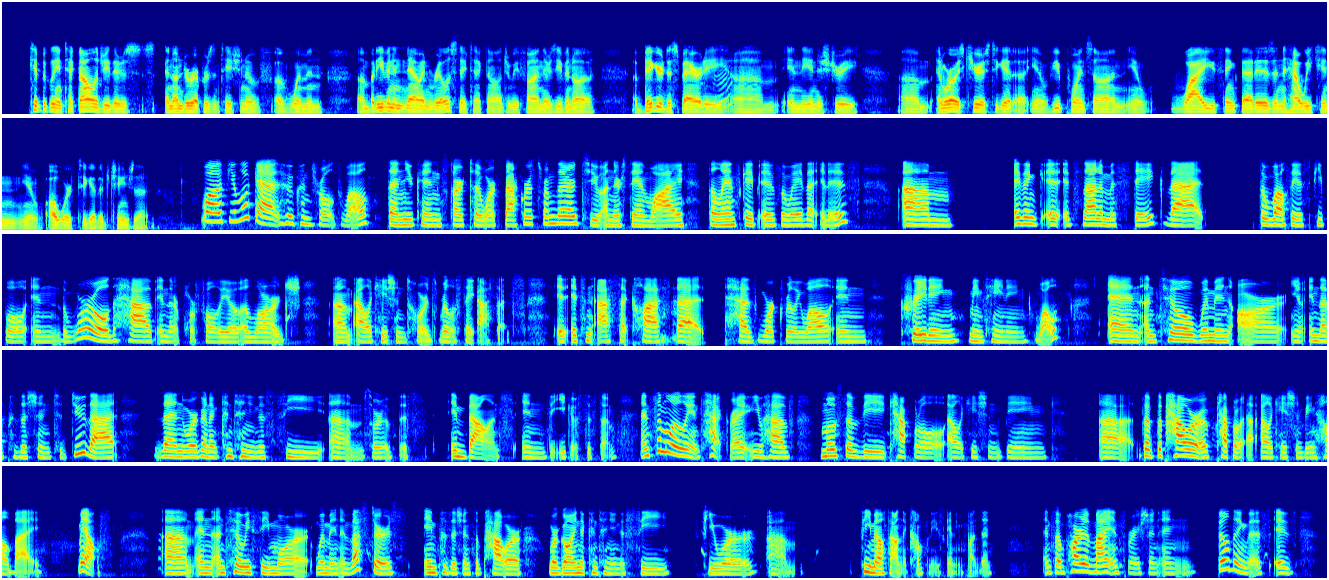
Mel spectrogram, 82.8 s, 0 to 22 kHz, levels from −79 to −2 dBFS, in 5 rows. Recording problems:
muffled; slightly; fading above 3.5 kHz

